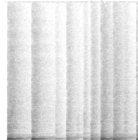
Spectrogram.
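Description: Unaccompanied snare drum opening a Korean pop song: about eight strokes in an uneven, fill-like rhythm, each ringing briefly and fading.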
